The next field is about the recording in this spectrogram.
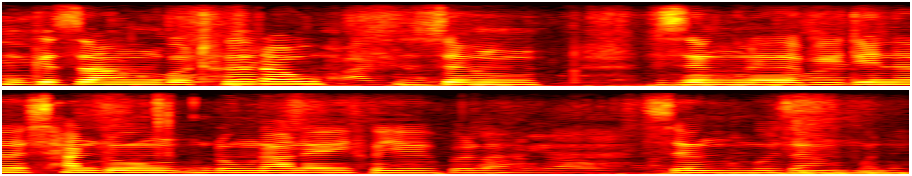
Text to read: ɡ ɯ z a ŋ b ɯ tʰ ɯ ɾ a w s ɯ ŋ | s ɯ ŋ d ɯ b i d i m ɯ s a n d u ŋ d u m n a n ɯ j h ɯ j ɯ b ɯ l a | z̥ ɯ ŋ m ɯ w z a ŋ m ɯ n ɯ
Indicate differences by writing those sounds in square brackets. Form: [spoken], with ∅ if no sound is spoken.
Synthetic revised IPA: ɡ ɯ z a ŋ b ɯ tʰ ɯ ɾ a w [z] ɯ ŋ | [z] ɯ ŋ [n] ɯ b i d i [n] ɯ s a n d u ŋ d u [ŋ] n a n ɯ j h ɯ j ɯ b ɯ l a | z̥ ɯ ŋ m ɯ [∅] z a ŋ m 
